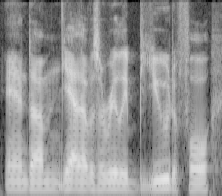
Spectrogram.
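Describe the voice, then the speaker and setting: A man giving casual, analytical reaction commentary, thoughtful and often halting as he searches for words. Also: mid-range voice, level tone, creaky, warm tone, clear, resonant tone, dry recording. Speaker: music reaction host, opera singer.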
